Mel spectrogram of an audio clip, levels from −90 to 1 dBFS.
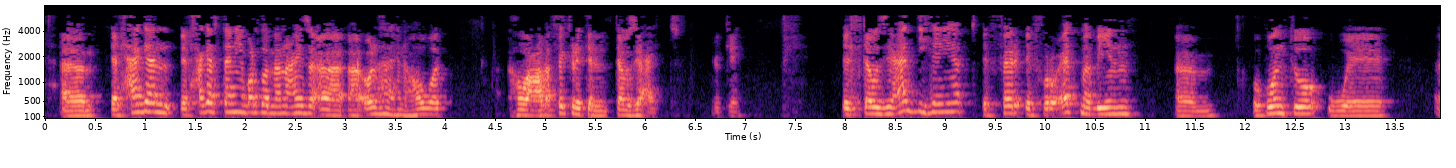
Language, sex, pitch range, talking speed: Arabic, male, 140-195 Hz, 100 wpm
